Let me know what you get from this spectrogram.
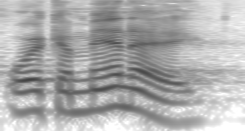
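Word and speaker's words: oikomene (οἰκουμένη): Now, a second word that is used is less familiar, and it's pronounced oikomene.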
